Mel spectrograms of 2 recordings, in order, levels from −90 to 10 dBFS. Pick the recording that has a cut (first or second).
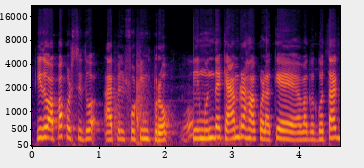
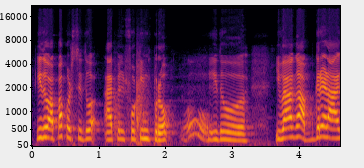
first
